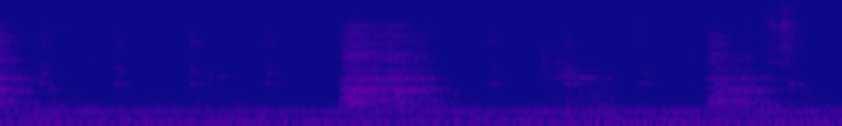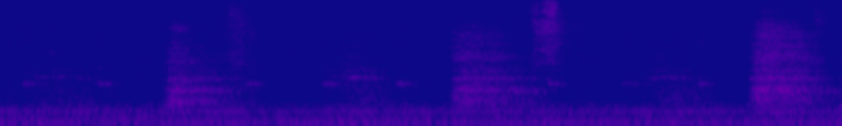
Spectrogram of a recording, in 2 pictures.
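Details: Adult male lying back during a student nurse practitioner respiratory exam, taking slow, deep open-mouth breaths about every four seconds as the stethoscope moves over the front of the chest, over a low room hum.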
